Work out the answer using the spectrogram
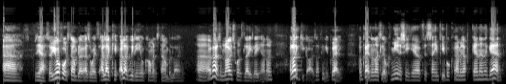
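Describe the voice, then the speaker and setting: A male hobby host talks off the cuff in a somewhat high, sharp-edged voice that is beginning to give out. He rambles emphatically, circling back to repeat his points as he delivers an opinionated rant. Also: rapid-fire, gravelly, poor audio. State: voice starting to give out.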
